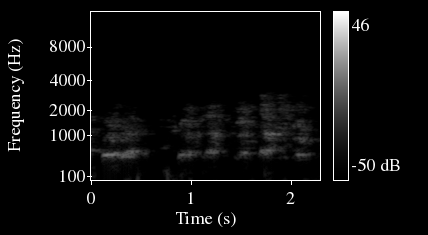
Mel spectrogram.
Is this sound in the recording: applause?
no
